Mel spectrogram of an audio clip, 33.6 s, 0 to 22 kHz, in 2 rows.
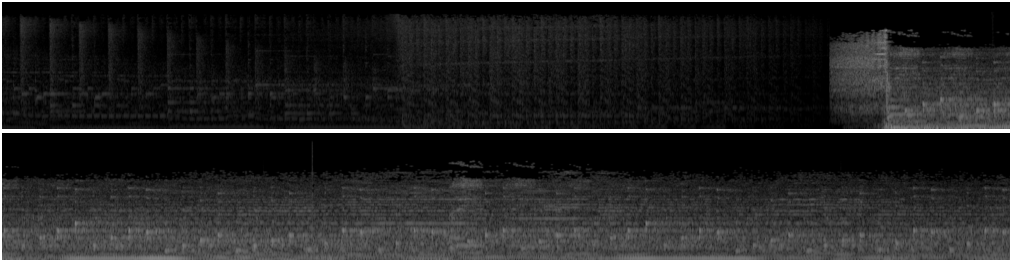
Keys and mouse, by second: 0.0-0.1 typing, 1.9 click, 7.8 click.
